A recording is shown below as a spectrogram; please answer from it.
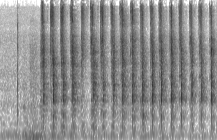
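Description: A knife finely chops onions and tomatoes on a board for egg biryani, in a fast, even run of about twenty crisp, close chops after a brief quiet start.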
